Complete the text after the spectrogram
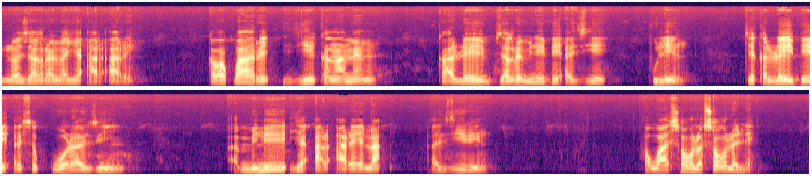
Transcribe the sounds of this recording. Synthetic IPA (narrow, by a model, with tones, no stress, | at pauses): lɔ˦za˦ɣɾa˦la˦jɛ˦ʔa̰˨ɾɪ̰˨ʔa˨ɾɪ̰˨ | ka˨ba˦k͡paː˦ɾɪ˨zi˦e˦ka˨ŋa˦mɪ˦ŋ | ka˨lɔ˦za˦ɣɾa˦mi˨ne˦be˦ʔa˨zi˦e˦ | pʰu˦le˨ŋ | t͡ʃɛ˦ka˨lɔ˦ɪ˨be˦a̰˨sa˦k̚u˦ɔ˦ɾaː˦zi˦ŋ˨ | mi˨ne˦jɛ˦ʔa˨ɾɪ̰˨ʔa̰˨ɾɛ˨la˦ | a˨ziː˦ɾɪ˦˨ŋ | a˨waː˨sɔ˦ɣʊ˦la˨sɔ˦ɣʊ˦la˨lɛ̰˨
